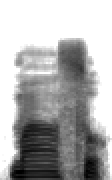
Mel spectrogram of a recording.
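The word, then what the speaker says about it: ます: এবং ভার্বগুলো চেনার সবচেয়ে সহজ উপায় হচ্ছে এগুলোর শেষে আপনার মাসু মাসু থাকে। কিন্তু উচ্চারণ হবে মাস। উচ্চারণ হবে মাস। মাসু লেখা কিন্তু উচ্চারণ হবে মাস।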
